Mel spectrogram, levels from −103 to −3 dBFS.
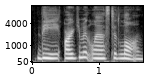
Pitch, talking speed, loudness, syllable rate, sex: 250 Hz, 145 wpm, -16 LUFS, 4.9 syllables/s, female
